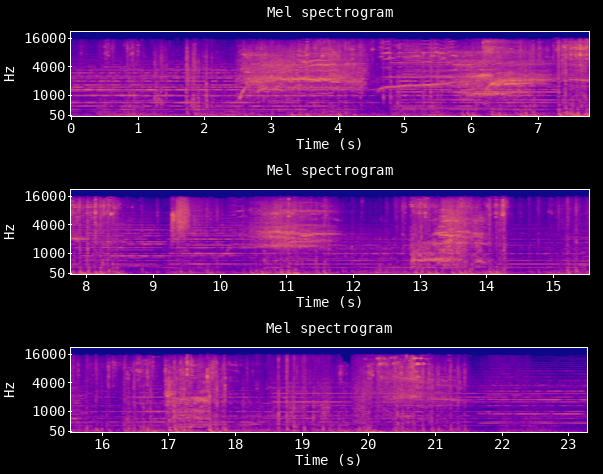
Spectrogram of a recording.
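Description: Film soundtrack of a horseback chase: galloping hooves and several shrill whinnies over a loud orchestral score.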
